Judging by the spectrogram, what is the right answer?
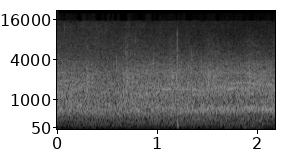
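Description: A stadium crowd in a FIFA football video game on match day, a steady, distant roar of cheering and clapping that holds evenly with no voices standing out.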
